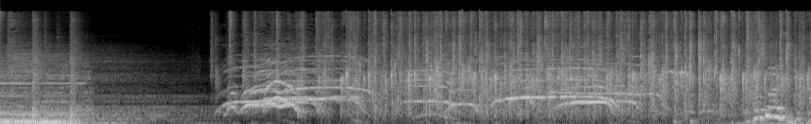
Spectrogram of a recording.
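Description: A live metal band's song ends about a second in, its last chord fading away, then the club audience cheers with whoops, shouts and clapping for several seconds. Near the end a loud low hum comes in from the stage PA along with talk.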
